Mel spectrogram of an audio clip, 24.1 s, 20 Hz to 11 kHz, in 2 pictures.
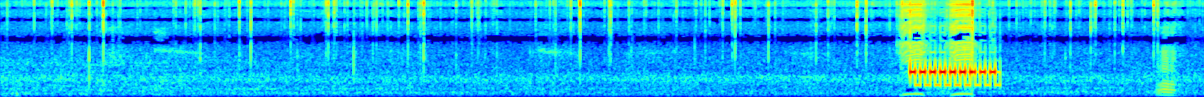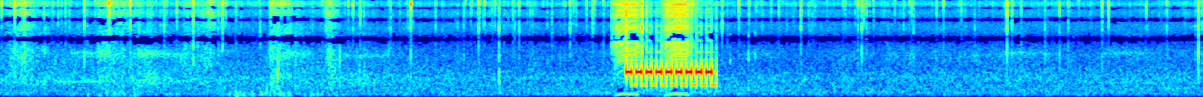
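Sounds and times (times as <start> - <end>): fire crackling and popping: 0.0 - 24.0
pulsing electronic ring: 9.0 - 10.0, 18.2 - 19.2.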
